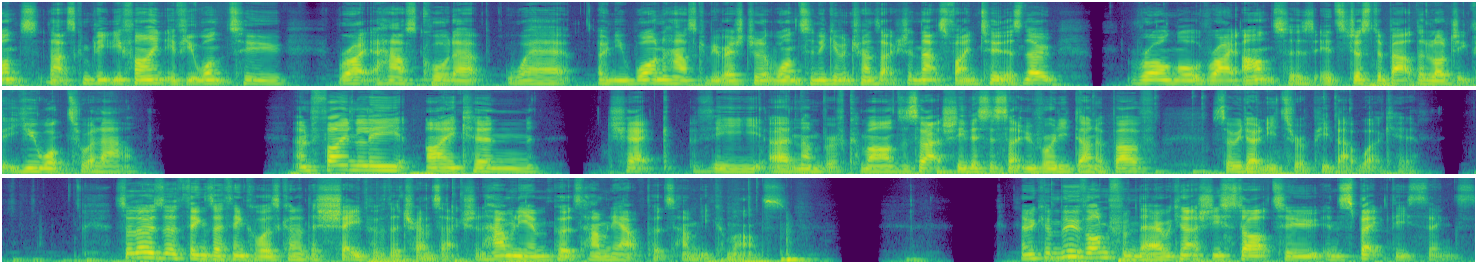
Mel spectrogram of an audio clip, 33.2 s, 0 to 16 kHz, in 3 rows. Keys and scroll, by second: 23.1 Delete.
